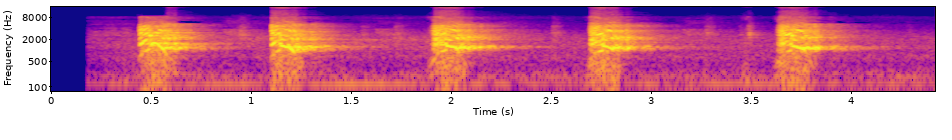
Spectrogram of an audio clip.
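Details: A puppy in Uttar Pradesh, India, near Bareilly and Moradabad, gives five sharp, high barks, roughly one every 0.8 seconds, each a short bright yap with a quick fall, over a quiet low hum.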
